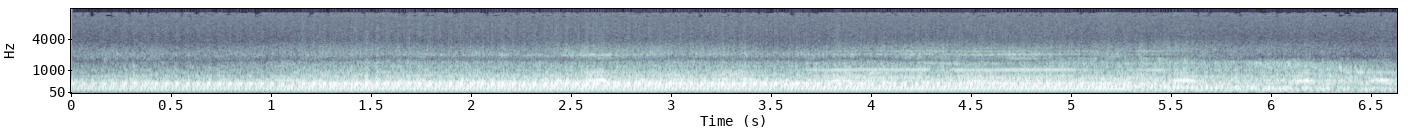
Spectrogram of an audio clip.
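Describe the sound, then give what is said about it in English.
A car driving, heard as a loud, steady engine drone with a smooth hum that holds level, then drops lower in pitch near the end, with no talk. “In company with Lieutenant King, I drove over to 1132nd Avenue, Jerry's Laundrette, from where the search would commence.”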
